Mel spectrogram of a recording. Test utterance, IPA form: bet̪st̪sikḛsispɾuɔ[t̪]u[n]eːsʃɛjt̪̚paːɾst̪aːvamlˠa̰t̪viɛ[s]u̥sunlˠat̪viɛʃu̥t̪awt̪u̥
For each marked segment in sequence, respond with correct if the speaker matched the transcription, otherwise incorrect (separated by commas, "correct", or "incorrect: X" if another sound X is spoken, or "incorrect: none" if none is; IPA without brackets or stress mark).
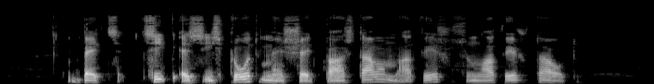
correct, incorrect: m, incorrect: ʃ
